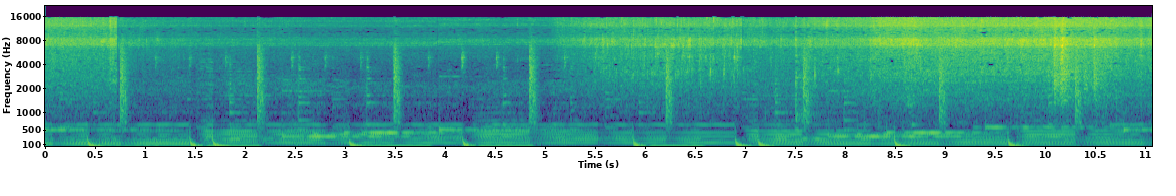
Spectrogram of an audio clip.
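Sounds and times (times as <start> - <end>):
onions sizzling in a pan: 0.0 - 1.4, 5.1 - 11.0
background music with held chords: 0.0 - 11.0
deep drum hits: 1.5 - 2.0, 5.9 - 7.6.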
